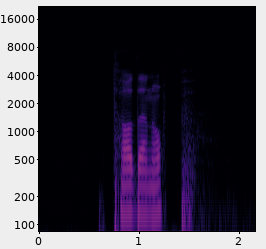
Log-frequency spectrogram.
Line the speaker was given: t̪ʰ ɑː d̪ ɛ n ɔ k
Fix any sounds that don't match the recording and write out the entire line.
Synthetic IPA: t̪ʰ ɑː d̪ ɛ n ɔ p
